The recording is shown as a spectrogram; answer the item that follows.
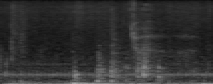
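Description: Faint handling noise of an open plastic CD jewel case being moved in the hands, with a few soft taps, over a low steady hum.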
